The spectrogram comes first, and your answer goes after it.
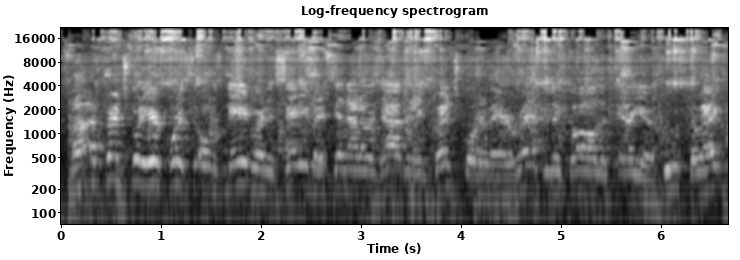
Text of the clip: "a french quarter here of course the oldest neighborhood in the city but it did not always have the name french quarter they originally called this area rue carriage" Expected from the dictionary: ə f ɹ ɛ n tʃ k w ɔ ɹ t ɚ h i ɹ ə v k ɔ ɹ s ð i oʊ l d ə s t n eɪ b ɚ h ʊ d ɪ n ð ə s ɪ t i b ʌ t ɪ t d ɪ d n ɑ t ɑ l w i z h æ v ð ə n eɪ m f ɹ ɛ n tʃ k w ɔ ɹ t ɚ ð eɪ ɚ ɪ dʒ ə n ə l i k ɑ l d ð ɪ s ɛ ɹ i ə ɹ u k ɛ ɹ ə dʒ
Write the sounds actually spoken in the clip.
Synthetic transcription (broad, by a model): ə f ɹ ɛ n tʃ k w ɔ ɹ t ɚ h i ɹ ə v k ɔ ɹ s ð i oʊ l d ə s n eɪ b ɚ ɪ n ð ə s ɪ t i b ʌ t ɪ t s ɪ d n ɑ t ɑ w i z h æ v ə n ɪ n f ɹ ɛ n tʃ k w ɔ ɹ t ɚ ð eɪ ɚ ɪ ə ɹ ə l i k ɑ l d ð ɪ s ɛ ɹ i ə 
